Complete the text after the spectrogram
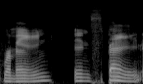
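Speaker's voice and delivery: slow, soft pet voice; dog voice. Retold or imitated. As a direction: coo it slowly to the dog. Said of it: "I'll be like".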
